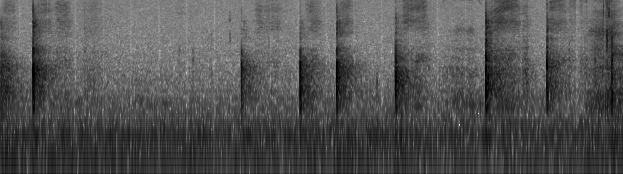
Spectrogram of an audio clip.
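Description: Writing by hand: about eight faint, sparse taps and short strokes of a writing tool on a surface, over near silence.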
